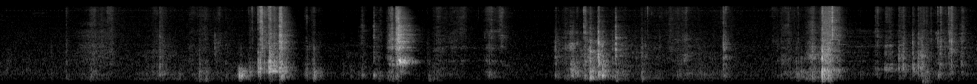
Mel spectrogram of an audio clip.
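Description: Cardboard lens box handled and opened by hand: flaps and box scraping and rustling, with a few sharper scrapes and taps about three, four, six and eight seconds in.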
